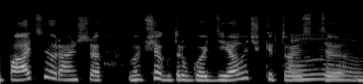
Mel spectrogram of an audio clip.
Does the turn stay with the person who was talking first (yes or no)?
yes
